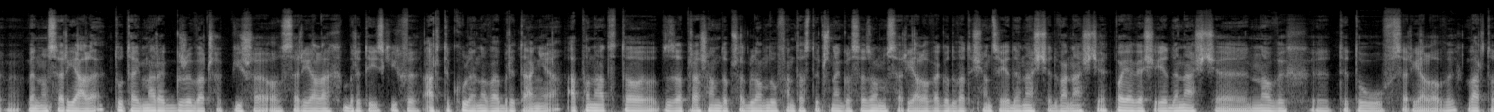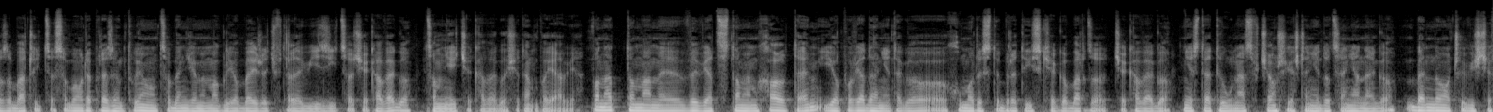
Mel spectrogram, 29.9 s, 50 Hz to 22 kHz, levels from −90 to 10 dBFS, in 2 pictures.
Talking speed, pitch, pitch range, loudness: 135 wpm, 95 Hz, 95-105 Hz, -19 LUFS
